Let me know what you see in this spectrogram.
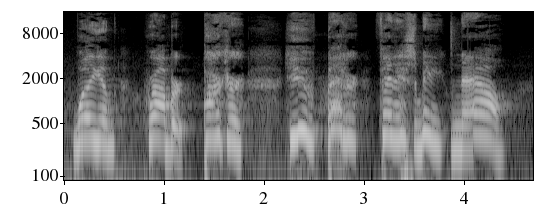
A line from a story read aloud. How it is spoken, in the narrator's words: Hope began to shout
